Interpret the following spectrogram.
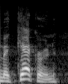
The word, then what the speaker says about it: MacEachern: did a great job a Scottish name very good um going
